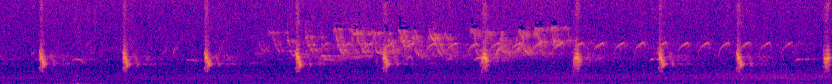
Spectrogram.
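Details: Light-vented bulbul uttering about ten short, bright, high notes, one per second, while faint twittering from other birds rises in the middle.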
